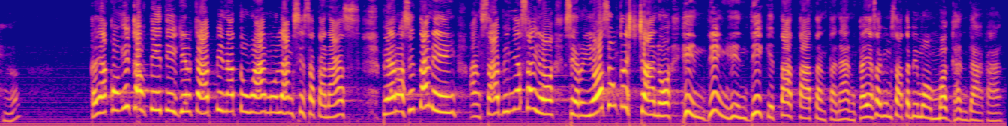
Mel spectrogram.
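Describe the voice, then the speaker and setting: Woman, pastor, Filipino accent, very high pitch, church sermon, emphatic, mixes in English. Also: animated, moderate pace. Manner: emphatic preaching that drops to hushed storytelling, mixing in English.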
